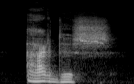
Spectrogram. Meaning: plural of aarde
- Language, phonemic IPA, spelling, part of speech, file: Dutch, /ˈaːr.dəs/, aardes, noun, Nl-aardes.ogg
